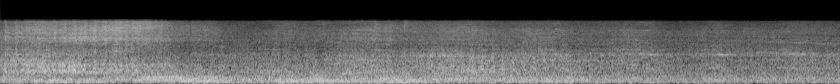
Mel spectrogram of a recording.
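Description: Double-stack intermodal container well cars rolling past close by: a steady rumble and clatter of steel wheels on rail, loudest in the first two seconds.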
